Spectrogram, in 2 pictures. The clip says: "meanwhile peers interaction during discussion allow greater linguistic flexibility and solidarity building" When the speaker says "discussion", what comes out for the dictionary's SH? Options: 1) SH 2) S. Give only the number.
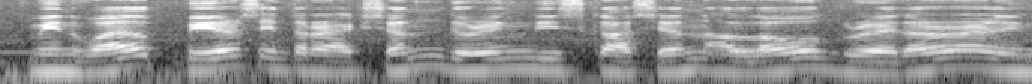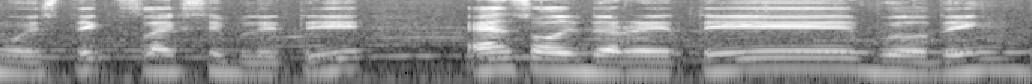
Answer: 2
